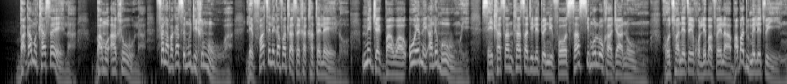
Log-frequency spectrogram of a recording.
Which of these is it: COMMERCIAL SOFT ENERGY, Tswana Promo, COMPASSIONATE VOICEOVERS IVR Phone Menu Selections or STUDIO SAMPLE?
Tswana Promo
